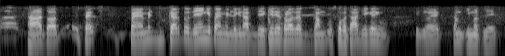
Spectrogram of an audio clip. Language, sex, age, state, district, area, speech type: Urdu, male, 45-60, Bihar, Saharsa, rural, conversation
